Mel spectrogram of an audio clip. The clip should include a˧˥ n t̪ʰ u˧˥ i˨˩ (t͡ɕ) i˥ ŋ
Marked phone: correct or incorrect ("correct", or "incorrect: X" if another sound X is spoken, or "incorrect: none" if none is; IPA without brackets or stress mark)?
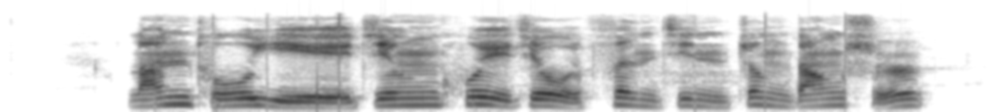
correct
